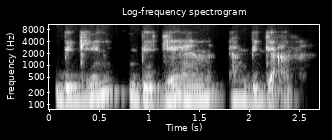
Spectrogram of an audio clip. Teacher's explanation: the ah is going to be more like e and the U is so it's going to be begin begin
